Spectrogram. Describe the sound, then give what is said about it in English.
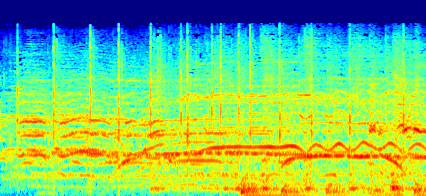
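A crowd at the rodeo arena in Camargo cheers steadily, a dense roar of shouts and high whoops with sharp claps and whistles scattered through, staying loud for the whole few seconds. “Outside Camargo's rodeo arena, Mayor Genaro Solís González sits on the bed of his red pickup truck.”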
